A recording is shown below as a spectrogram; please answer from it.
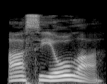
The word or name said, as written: osceola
